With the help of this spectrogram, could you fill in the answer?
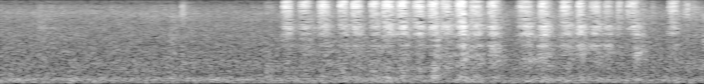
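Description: A light-orange wooden colored pencil scratches short strokes on a flat printed paper coloring sheet lying on a desk while the other hand holds the sheet. After about two seconds of near silence, a quick run of bright, dry scratching strokes follows at a steady back-and-forth pace until the end.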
